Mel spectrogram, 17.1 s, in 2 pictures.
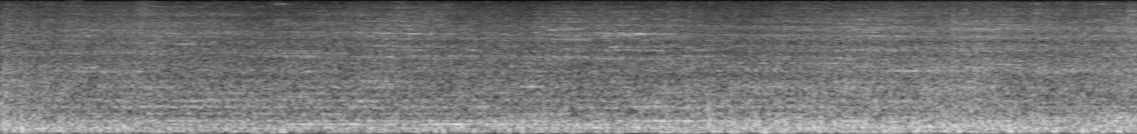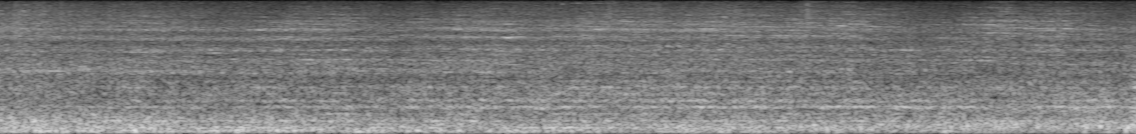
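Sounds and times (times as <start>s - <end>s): freight train wheels on rail: 0.0s - 17.0s.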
